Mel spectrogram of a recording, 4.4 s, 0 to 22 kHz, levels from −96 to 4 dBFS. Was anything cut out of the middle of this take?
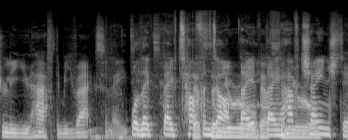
no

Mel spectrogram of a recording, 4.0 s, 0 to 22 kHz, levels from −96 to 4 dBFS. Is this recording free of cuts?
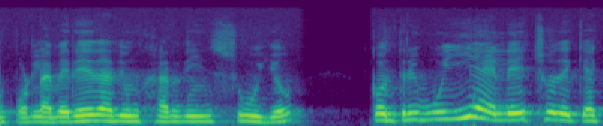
yes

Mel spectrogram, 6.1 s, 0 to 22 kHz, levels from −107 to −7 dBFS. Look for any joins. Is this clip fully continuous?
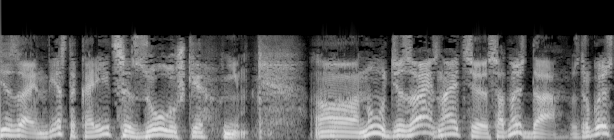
no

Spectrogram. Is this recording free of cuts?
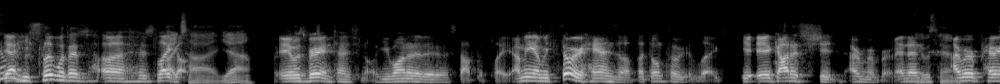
yes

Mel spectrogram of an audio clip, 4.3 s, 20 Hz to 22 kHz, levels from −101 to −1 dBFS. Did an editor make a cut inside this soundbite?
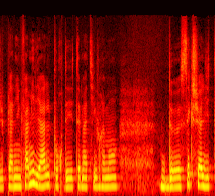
yes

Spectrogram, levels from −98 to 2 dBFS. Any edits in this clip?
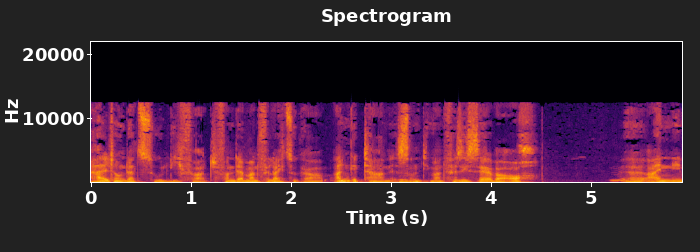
no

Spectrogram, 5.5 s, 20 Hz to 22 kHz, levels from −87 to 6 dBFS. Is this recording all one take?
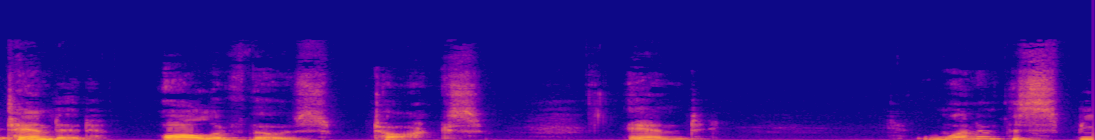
yes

